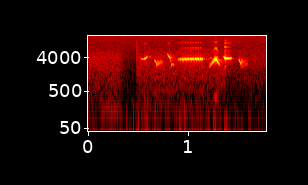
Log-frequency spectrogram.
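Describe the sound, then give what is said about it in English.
Sage sparrow song: a brief, high-pitched phrase of several thin chirps with one sustained whistled note in the middle, clear and alone over a quiet background. “Here's sage sparrow number one.”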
